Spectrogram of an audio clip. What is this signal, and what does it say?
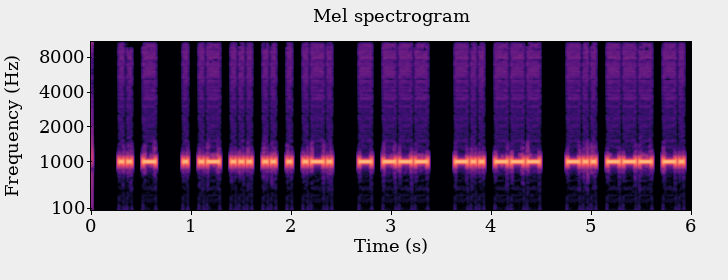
Morse code, heard as a keyed tone, about 30 wpm, 1000 Hz. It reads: IT EASIER TO DO DON
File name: qotdfiles / 30wpm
